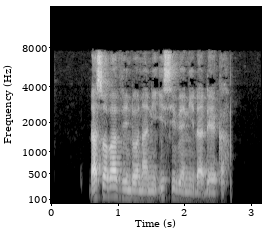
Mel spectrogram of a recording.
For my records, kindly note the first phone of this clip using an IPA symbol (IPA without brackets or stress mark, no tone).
ɗ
